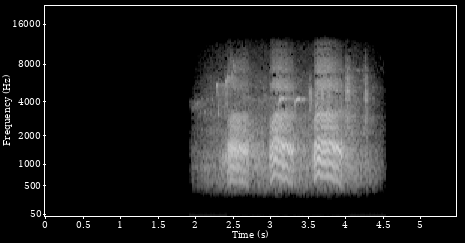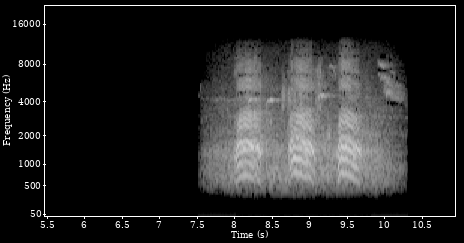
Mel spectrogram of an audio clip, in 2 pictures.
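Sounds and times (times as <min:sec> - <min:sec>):
bird giving harsh caw-like calls: 0:02.3 - 0:04.4, 0:08.0 - 0:10.1.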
